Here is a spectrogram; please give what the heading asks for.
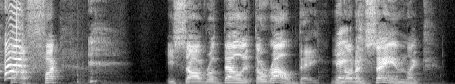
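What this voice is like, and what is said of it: Put-on New York City accent. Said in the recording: “pronounce Rodel's name in in a New York City accent.”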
